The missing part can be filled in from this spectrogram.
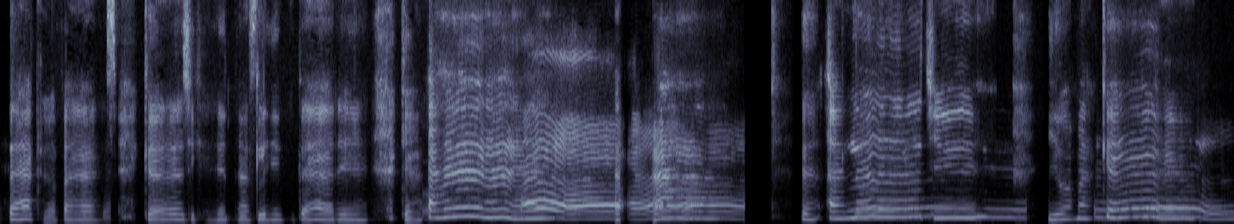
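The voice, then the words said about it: Strained, strangled-sounding singing. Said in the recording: “Your vocals are not dumb ... you sound like a cock being strangled”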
